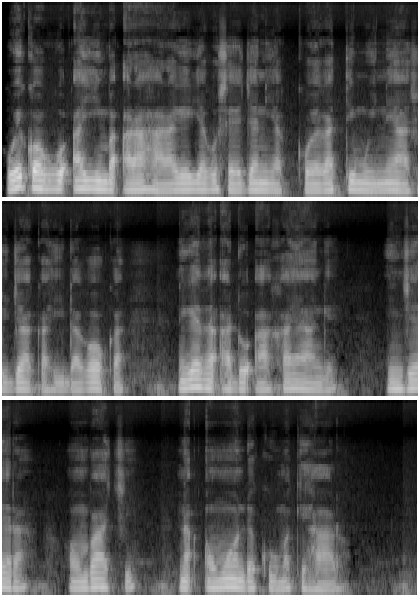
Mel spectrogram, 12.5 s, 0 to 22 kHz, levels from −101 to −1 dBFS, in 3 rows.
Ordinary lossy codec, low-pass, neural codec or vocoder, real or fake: none; none; none; real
